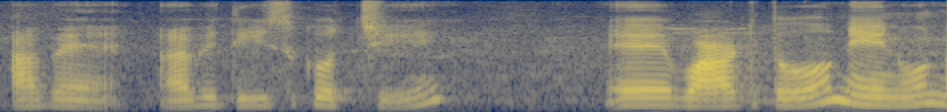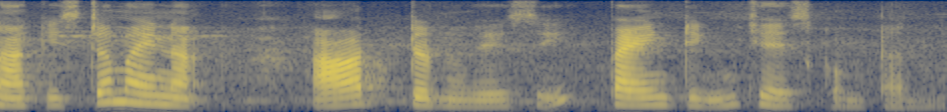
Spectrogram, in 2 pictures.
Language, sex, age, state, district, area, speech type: Telugu, female, 45-60, Andhra Pradesh, Chittoor, rural, spontaneous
